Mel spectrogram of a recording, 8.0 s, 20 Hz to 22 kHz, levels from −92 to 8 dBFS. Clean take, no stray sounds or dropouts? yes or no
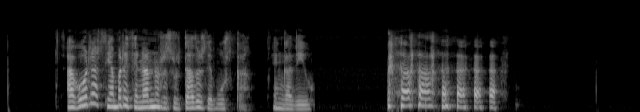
no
